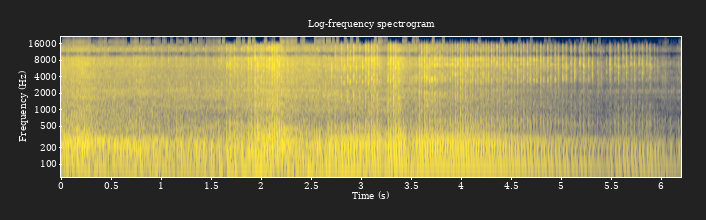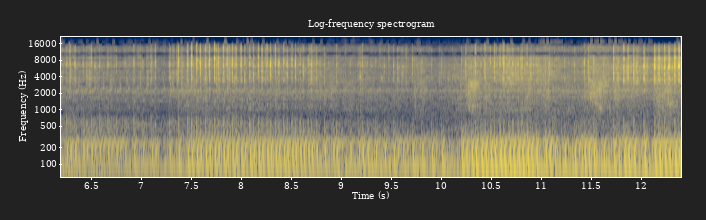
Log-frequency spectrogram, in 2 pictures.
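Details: 1978 Harley-Davidson Shovelhead FXS Lowrider after cleaning the carburetor's accelerator pump and fine-tuning the carb: loose, lumpy V-twin beat rising on throttle, then settling to an even idle; running pretty good.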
